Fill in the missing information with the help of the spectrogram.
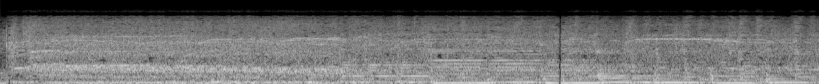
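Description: A loud, live crowd roars and hollers throughout a concert at Folsom Prison; about halfway in, a band starts up with twangy guitar and a thumping bass line playing a country song's opening under the cheering.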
